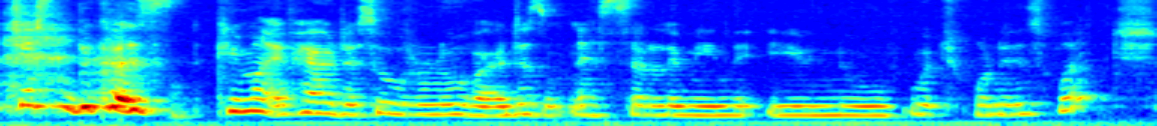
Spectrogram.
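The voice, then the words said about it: Mild Scottish-Irish accent. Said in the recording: “Faye is the Scottish one ... I've got quite a tame, quite a mild kind of Scottish-Irish accent”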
